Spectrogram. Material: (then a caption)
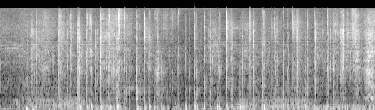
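Plastic. A flat, colourful, flexible plastic snake dog toy is held in both hands and scratched along its surface with long nails. A quick run of dry, crinkly scratches and taps comes through, with short bright transients over a low thump.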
